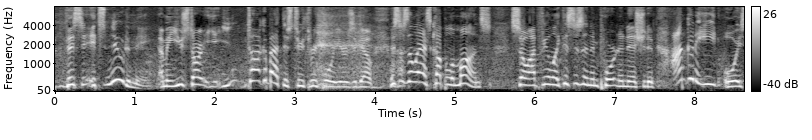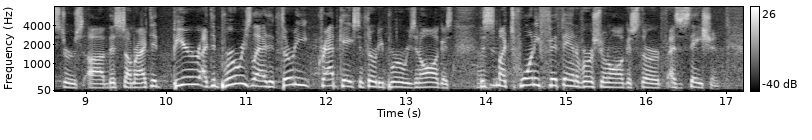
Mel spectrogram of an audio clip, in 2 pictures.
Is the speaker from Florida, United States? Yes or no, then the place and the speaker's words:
no; Dundalk, Maryland, United States; I grew up in Dundalk down on Back River. We had catfish down there, people fishing off the pier all the time.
